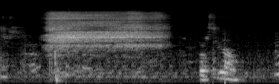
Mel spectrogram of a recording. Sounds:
Sniff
